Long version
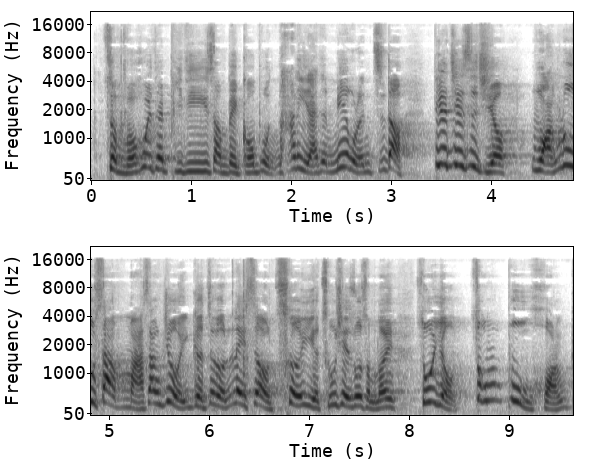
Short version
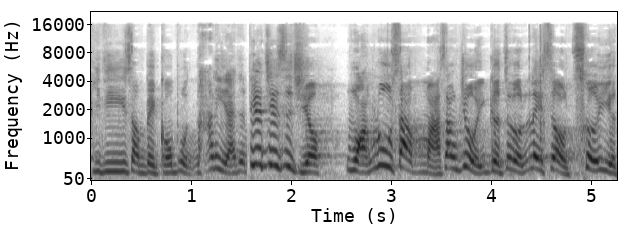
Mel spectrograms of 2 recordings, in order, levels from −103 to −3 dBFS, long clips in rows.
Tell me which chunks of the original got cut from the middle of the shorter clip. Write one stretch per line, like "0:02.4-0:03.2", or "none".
0:02.4-0:03.4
